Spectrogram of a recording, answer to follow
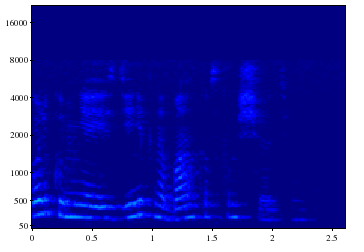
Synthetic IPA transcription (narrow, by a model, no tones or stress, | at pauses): o̞lʲkəʊmʲɪnʲajesʲt̚ʲdʲenʲɪknɐbankəfskəmɕːotʲɪ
